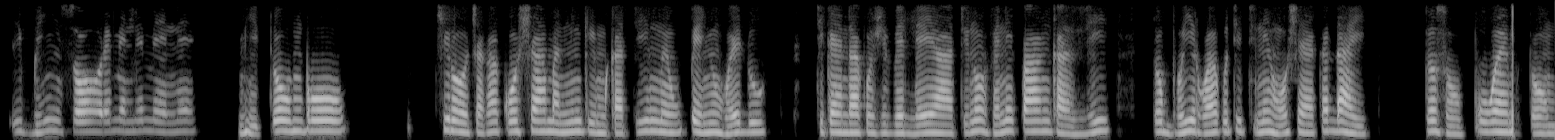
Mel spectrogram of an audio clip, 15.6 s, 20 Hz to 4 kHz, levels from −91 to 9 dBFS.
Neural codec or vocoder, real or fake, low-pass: none; real; 3.6 kHz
